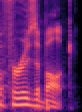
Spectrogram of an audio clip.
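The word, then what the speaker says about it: Fairuza Balk: to be in the craft and waterboy oh firoozeh bulk firoozeh bulk that's how you say I've been mispronouncing that name for decades but they come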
